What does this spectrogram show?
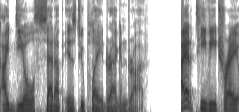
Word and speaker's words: Drag x Drive: Bryn is posting the Japanese and saying in Japanese they are definitely pronouncing it drag and drive.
